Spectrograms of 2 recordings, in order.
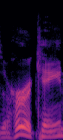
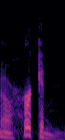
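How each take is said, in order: First: Hurricane is said with three full syllables. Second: Hurricane is squeezed into two syllables, local style.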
